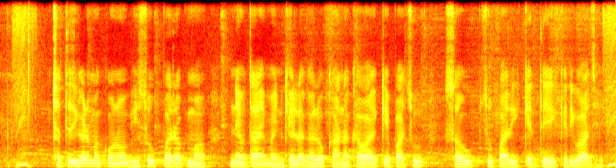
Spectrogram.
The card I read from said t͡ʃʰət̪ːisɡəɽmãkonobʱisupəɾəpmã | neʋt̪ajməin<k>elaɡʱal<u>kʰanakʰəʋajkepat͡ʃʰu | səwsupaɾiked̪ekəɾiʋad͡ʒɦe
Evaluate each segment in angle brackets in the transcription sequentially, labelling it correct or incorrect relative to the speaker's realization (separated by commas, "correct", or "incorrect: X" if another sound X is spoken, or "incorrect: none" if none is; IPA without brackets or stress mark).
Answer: incorrect: kʰ, incorrect: o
